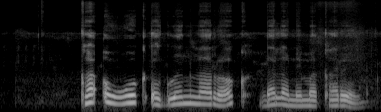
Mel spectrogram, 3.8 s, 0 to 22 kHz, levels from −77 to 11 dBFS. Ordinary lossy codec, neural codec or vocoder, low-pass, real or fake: none; codec, 44.1 kHz, 7.8 kbps, DAC; none; fake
